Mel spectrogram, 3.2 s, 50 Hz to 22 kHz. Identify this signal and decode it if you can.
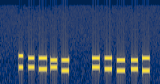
DTMF, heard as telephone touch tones, dialled by hand, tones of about 130 ms. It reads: 98571 85142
